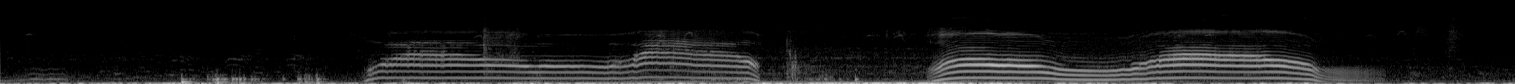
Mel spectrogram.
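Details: Stray cats in a possible fight, giving long drawn-out yowls with rich harmonics, one wavering cry followed by a longer rising-and-falling wail, low rumbling noise underneath.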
